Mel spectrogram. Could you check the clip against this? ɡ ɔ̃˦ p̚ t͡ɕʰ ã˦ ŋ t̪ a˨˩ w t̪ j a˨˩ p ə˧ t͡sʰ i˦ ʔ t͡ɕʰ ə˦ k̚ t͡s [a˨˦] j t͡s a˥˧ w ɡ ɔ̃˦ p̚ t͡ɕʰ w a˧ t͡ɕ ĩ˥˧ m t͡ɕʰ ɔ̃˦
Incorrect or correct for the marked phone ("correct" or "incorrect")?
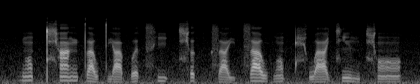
incorrect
